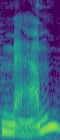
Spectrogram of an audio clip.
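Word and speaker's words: ma'am: and after that is just mam rhymes with jam and it's always a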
